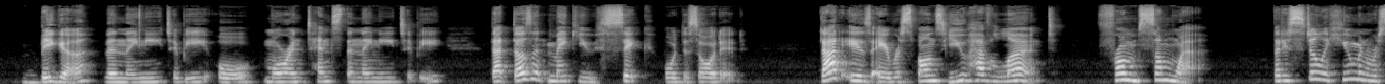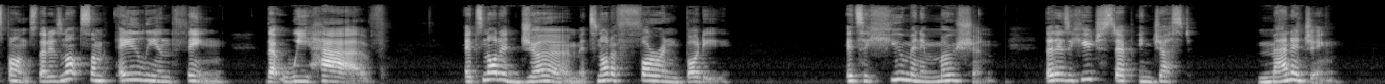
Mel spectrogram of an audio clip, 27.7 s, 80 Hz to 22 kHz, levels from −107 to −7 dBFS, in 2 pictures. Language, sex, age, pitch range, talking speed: English, female, 10-29, 205-265 Hz, 145 wpm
